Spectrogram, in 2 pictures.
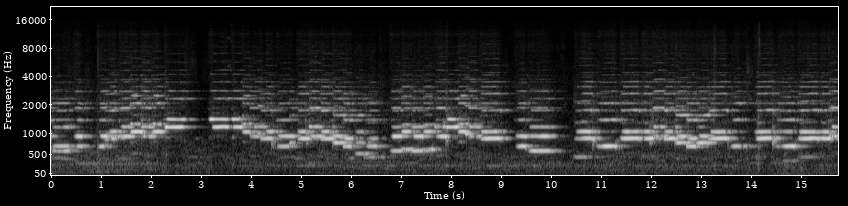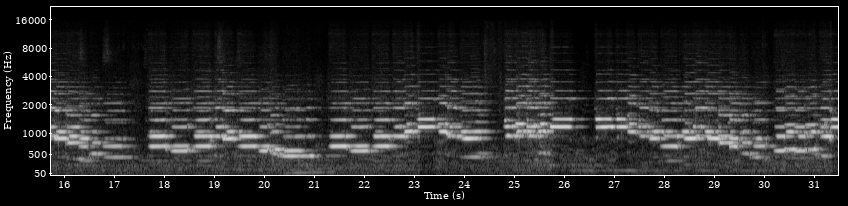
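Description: Two concert flutes playing a march as a duet, with quick moving melodic lines in two parts. The playing breaks off briefly for breaths a few times.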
